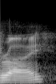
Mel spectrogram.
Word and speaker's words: Rai: Here's Rai, number 1. Or Ray, depending how you say it.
